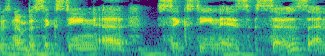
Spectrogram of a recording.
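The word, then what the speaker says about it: seize: Uh 16 is says and it's spelled s e i z e.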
